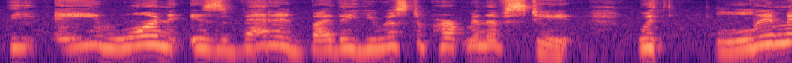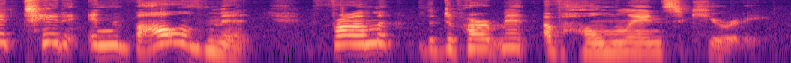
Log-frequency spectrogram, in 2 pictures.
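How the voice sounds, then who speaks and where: Profane, excitable woman ranting slowly. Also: on the high side, a little hiss or hum, poor audio. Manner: profane, excitable, self-interrupting. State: hiccuping. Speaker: podcast host. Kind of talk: ranting casual commentary.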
